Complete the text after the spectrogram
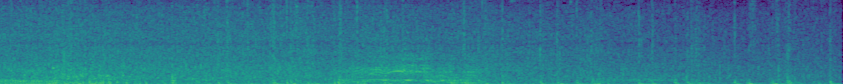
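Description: A horse's hooves thud on a dirt path at a quick pace.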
